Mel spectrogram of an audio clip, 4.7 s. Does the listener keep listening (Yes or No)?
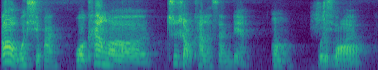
No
